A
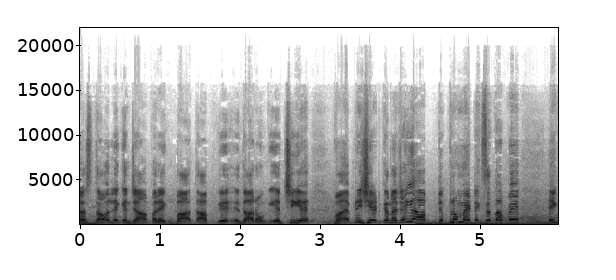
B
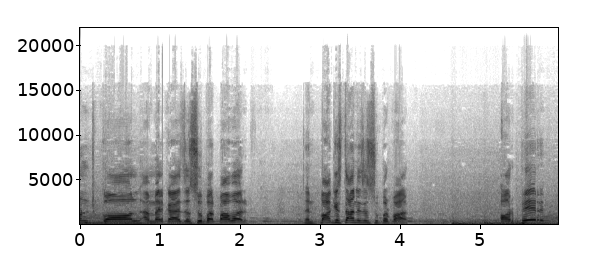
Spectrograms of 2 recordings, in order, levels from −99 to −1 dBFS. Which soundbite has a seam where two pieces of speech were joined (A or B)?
B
